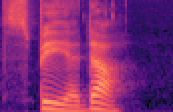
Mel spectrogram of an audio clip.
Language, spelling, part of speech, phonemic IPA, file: Swedish, späda, adjective / verb, /²spɛːda/, Sv-späda.ogg
- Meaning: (adjective) inflection of späd: 1. definite singular 2. plural; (verb) to dilute (add a fluid (often water) to another fluid to make it less strong)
